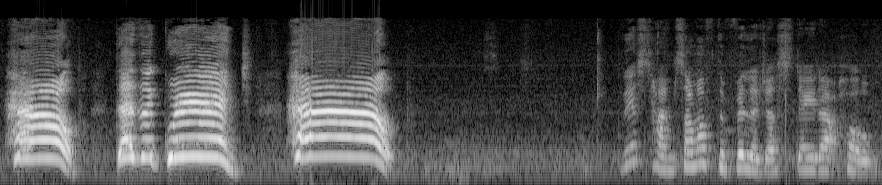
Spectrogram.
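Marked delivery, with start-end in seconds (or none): 0.0-4.0 very high, loud cries for help; top-of-lungs shouting. A narrator's reading. Bored girl faking an alarm to villagers, shouting. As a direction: holler for help, stretching the words. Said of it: "at the top of her lungs".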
